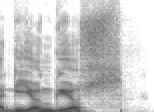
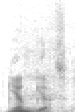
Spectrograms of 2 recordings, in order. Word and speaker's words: Gyöngyös: porque se pronuncia Gyöngyös. – Gyöngyös.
